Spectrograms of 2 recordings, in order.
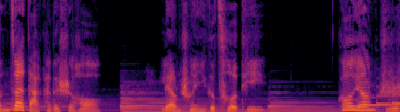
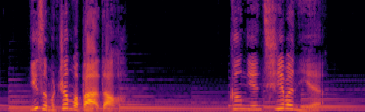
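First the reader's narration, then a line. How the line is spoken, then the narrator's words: Angry shout. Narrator (Chinese): 高阳也火了，大喊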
